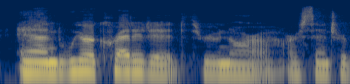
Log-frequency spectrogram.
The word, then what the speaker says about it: NARHA: You belong to the NARHA, did I say that right? – NARHA. – NARHA, N-A-R-H-A, the North American Riding for Handicapped Association.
